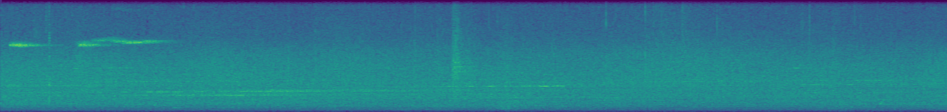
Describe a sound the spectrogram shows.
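A passenger train rumbles along the tracks and slowly moves away.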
